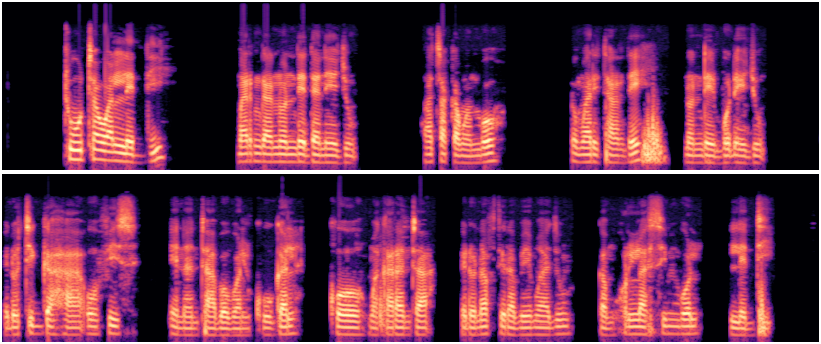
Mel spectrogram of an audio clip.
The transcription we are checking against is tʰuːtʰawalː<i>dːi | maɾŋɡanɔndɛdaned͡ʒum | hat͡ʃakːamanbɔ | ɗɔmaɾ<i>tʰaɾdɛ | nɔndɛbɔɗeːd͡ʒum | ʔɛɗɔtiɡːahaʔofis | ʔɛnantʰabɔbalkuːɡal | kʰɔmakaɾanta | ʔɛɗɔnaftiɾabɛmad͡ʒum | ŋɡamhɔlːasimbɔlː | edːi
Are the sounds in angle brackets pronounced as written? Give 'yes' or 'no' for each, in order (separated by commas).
no, yes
